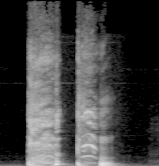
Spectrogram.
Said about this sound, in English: It's dry. No, because of the cough.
